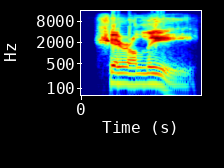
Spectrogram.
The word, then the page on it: shiralee: American English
